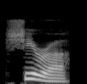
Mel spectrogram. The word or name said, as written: sheera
